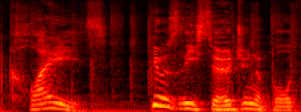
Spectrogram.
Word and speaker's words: Claise: The brook was named after Frederick Claise, who apparently pronounced his name Claise.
